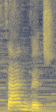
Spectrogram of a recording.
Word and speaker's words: sandwich: sandwich is also incorrect d letter has to be silent sandwich sandwich i'm sure you enjoy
